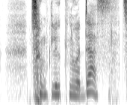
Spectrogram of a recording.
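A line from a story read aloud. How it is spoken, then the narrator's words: Hissing. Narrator (German): zischte ich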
